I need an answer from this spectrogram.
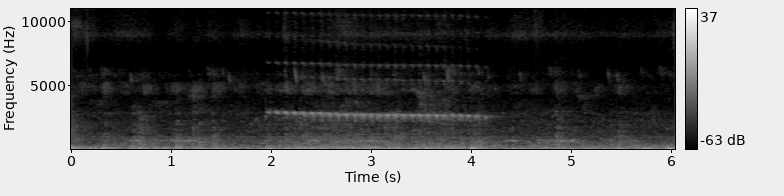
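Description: A bird's high, rapid trill lasting about two seconds and falling slightly in pitch, over faint outdoor ambience with soft repeated lower calls. A sharp knock at the very start.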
